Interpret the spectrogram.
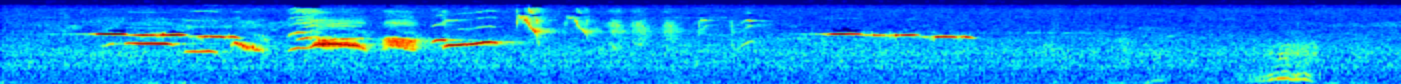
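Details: Wild niltava singing at first light of dawn in forest wilderness: short, thin whistled phrases with quick rising and falling slurs, delivered in bursts across the first few seconds, then a softer pair of whistled notes, over quiet background hiss.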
